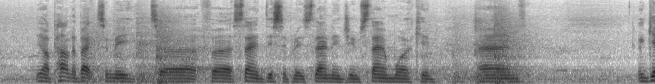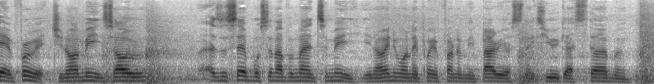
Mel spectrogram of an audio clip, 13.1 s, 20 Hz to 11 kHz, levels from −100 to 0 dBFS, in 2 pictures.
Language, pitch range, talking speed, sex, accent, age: English, 125-150 Hz, 230 wpm, male, British, 20-39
